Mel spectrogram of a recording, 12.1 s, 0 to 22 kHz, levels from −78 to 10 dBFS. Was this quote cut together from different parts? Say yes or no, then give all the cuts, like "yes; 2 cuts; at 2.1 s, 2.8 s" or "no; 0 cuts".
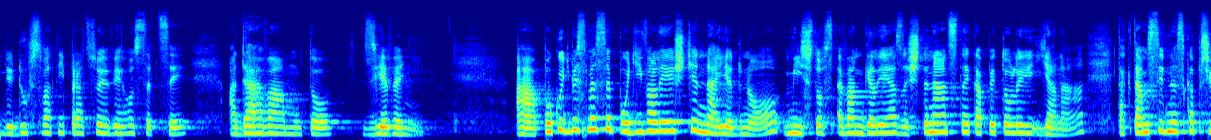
no; 0 cuts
